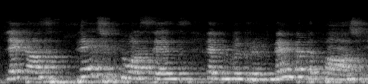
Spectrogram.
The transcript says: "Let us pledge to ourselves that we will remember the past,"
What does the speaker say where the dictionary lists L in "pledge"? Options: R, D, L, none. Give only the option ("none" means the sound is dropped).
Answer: none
